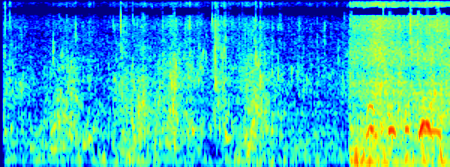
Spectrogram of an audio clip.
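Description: Shallow water ripples and laps gently.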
